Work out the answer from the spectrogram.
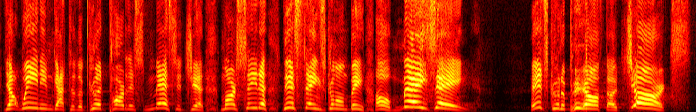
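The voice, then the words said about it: Loud yelling preaching delivery. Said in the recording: “why are you yelling at me? I didn't come to get yelled at. Sorry, it's just part of the message.”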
